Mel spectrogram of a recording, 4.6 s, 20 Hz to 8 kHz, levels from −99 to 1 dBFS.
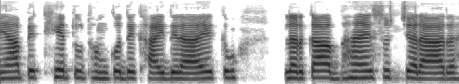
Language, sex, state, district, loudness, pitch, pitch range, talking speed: Hindi, female, Bihar, Sitamarhi, -17 LUFS, 235 Hz, 220-245 Hz, 210 wpm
